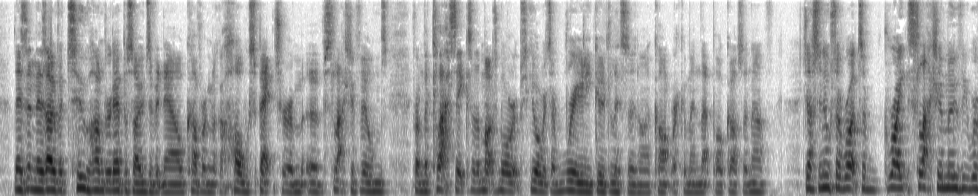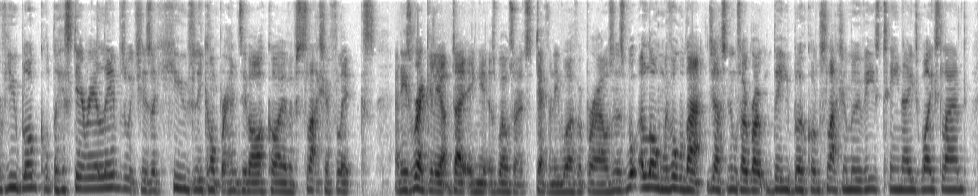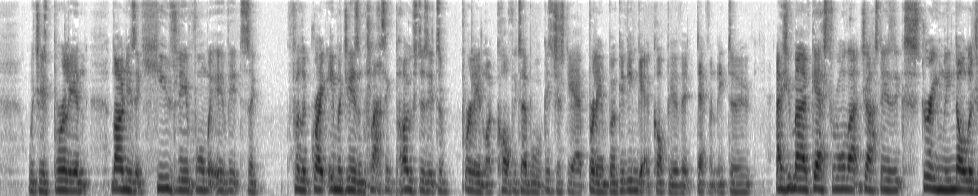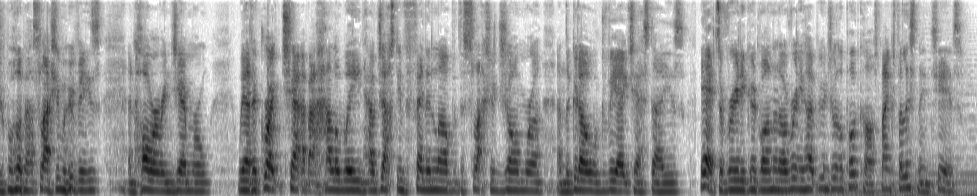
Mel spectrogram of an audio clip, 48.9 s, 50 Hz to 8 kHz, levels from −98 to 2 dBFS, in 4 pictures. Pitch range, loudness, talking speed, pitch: 130-155 Hz, -20 LUFS, 230 wpm, 145 Hz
